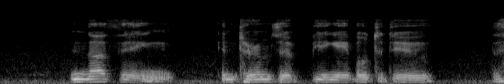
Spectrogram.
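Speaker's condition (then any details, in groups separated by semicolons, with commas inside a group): Parkinson's disease; early-onset form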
